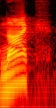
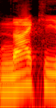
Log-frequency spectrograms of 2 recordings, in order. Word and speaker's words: Nike: that particular brand South Africans sometimes call it Naik but Nike is the way the americans pronounce it is of course named after one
